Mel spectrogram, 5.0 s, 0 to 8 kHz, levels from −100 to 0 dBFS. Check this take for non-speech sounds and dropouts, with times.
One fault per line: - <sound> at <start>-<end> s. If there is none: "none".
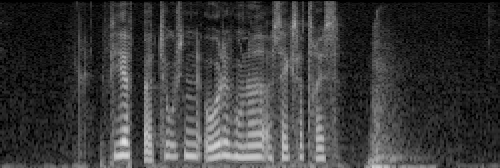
- dropout at 1.3-1.4 s
- whoosh at 3.6-4.4 s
